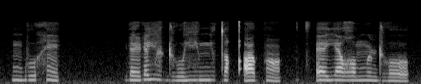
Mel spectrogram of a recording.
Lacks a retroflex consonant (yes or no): no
